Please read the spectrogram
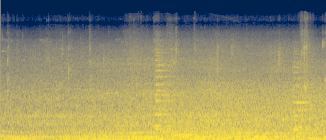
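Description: Road traffic passing, a steady low rumble that swells slightly about two seconds in, with a vehicle horn tooting briefly about three seconds in and again briefly near the end.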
